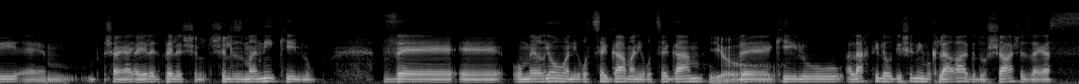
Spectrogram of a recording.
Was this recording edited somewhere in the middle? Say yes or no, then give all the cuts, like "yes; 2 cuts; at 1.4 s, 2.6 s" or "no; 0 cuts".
yes; 4 cuts; at 1.3 s, 5.4 s, 8.5 s, 9.3 s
